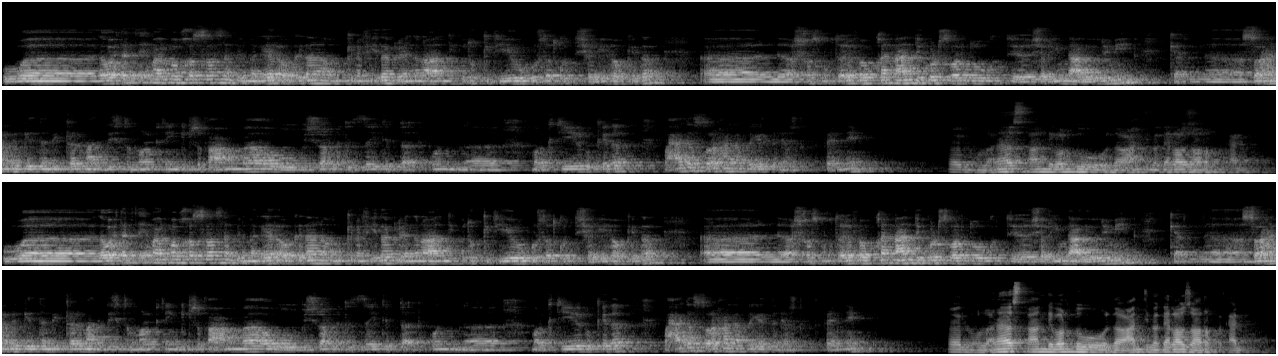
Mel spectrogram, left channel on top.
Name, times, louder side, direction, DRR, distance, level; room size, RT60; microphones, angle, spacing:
voice 1, 0.0-6.5 7.0-11.3 11.7-19.0 19.4-20.7 21.0-21.3, right 1 dB, 20° right, -2 dB, 1.0 m, -24 dB
voice 2, 22.2-25.1, right 5 dB, 80° right, 10 dB, 0.3 m, -25 dB
7.0 x 2.7 x 5.2 m, 1.2 s
head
